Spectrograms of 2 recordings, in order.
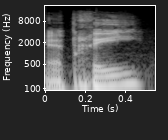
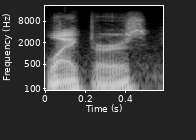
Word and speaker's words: Ypres: English soldiers stationed near Ypres, which they mispronounced as Wipers, in Belgium found an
